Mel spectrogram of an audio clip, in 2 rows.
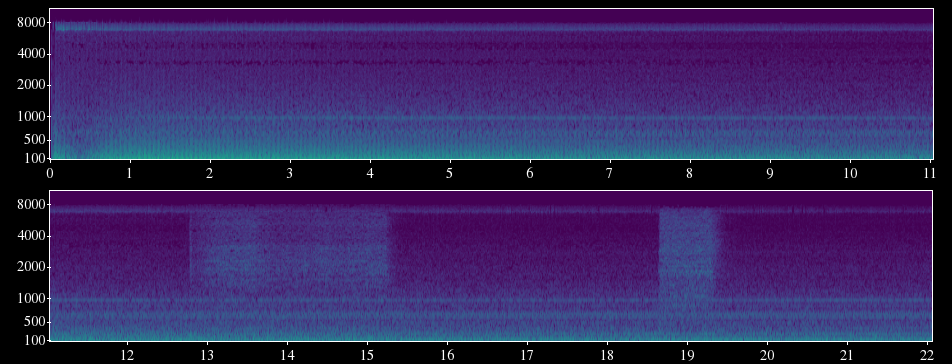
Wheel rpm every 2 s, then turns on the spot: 0, 0, 0, 0, 0, 0, 0, 0, 0, 0, 0.
none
